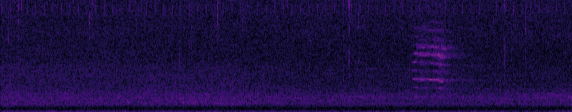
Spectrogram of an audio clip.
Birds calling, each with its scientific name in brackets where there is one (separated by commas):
Blue Jay (Cyanocitta cristata)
